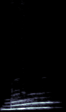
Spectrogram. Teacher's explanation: ketika mu itu kan dimonyongkan ya bibir kita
